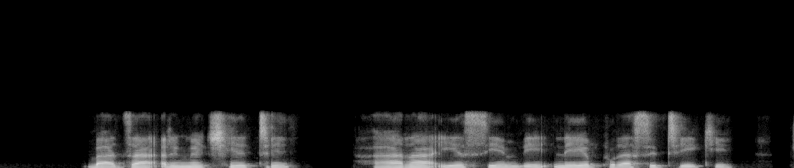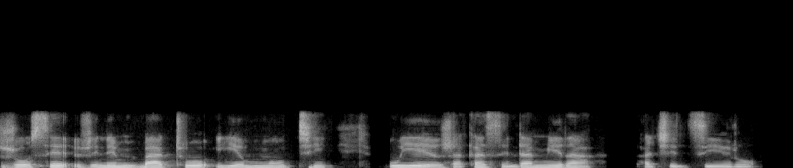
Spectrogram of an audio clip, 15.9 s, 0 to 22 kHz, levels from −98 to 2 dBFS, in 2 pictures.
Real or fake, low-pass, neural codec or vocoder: fake; 7.2 kHz; codec, 16 kHz, 2 kbps, FunCodec, trained on Chinese and English, 25 frames a second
